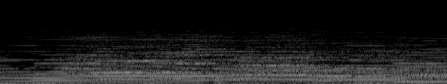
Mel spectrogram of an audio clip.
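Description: A congregation singing a hymn to organ accompaniment, the held chords changing every second or so.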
